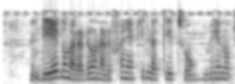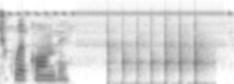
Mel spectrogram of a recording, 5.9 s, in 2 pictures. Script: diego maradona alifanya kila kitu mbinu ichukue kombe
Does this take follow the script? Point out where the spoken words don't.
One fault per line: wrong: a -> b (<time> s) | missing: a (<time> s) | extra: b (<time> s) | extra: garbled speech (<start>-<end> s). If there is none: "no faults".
no faults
